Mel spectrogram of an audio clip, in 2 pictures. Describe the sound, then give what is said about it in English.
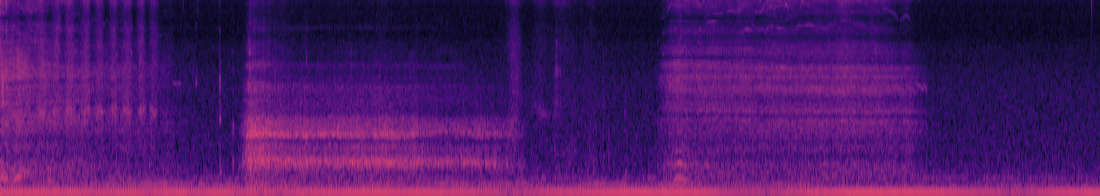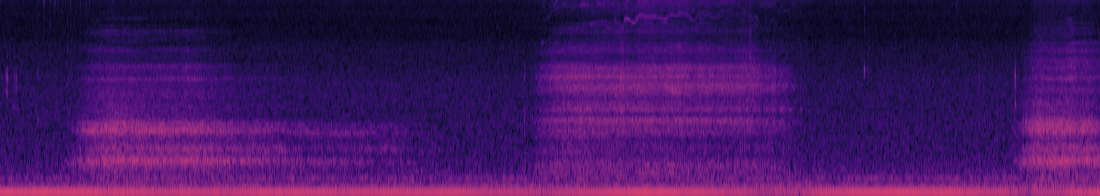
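Slow, deep breaths taken during a calming exercise, a few faint airy swells with pauses between them, set over a steady low hum. “Take a few deep breaths. Let's do this, okay?”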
